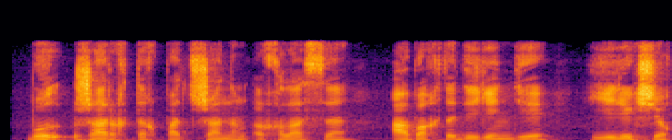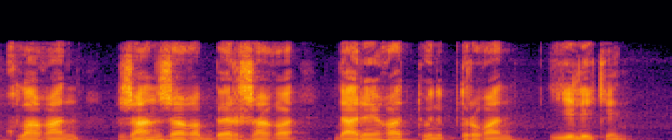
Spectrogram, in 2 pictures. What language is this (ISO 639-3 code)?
kaz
